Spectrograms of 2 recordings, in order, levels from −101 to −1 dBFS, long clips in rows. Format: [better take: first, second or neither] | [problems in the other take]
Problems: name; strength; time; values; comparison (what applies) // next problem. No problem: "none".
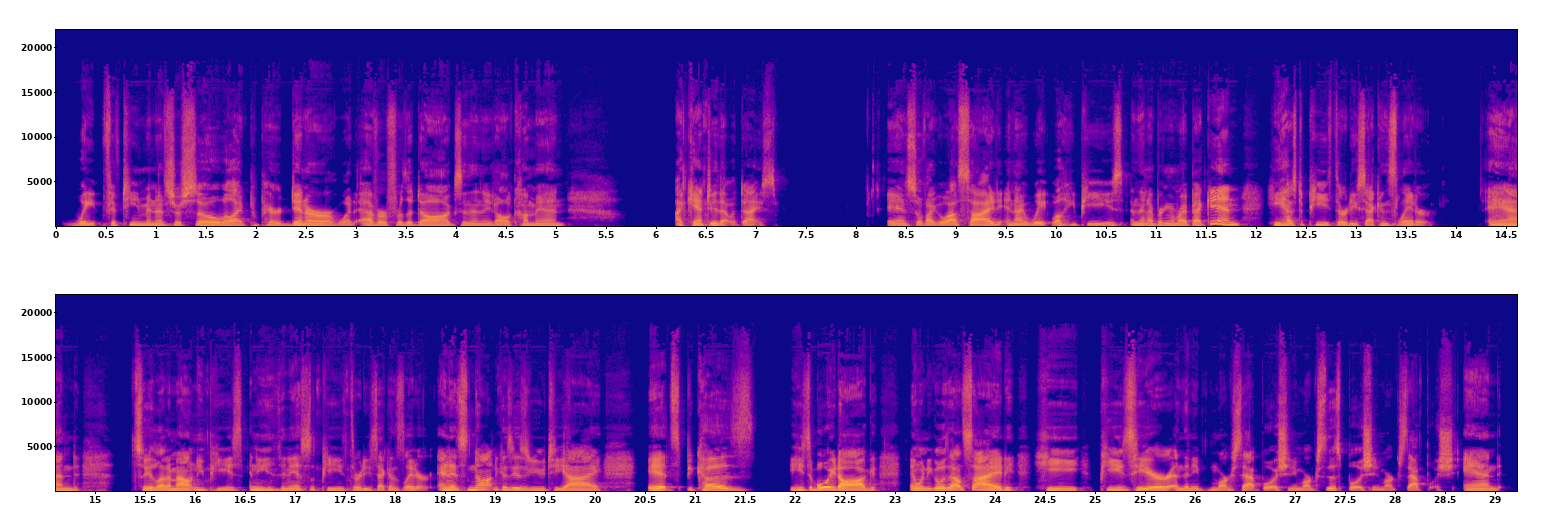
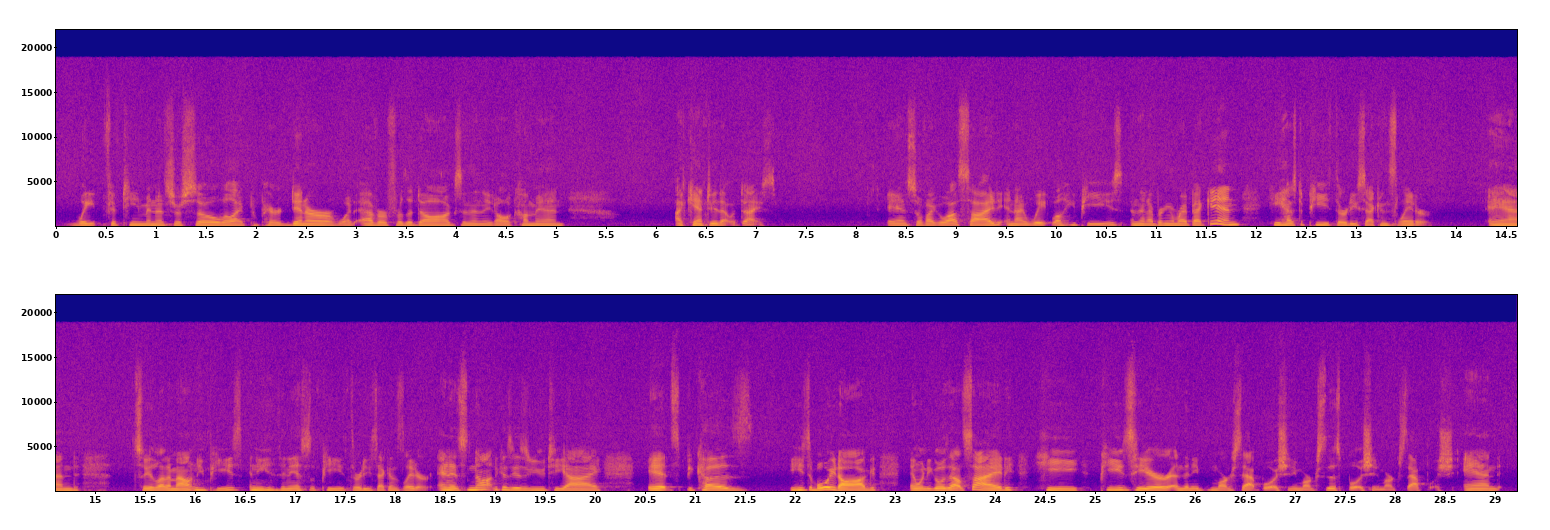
first | hiss; faint; throughout; 20 dB below the speech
